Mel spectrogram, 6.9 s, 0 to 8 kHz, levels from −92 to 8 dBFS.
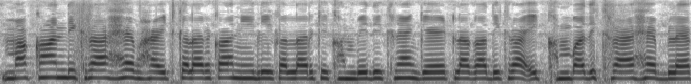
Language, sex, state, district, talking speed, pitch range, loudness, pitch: Hindi, female, Bihar, Gopalganj, 225 wpm, 220-235 Hz, -14 LUFS, 225 Hz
